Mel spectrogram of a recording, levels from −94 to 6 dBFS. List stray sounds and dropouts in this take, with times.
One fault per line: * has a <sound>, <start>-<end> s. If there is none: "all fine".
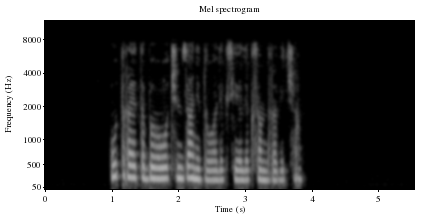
all fine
